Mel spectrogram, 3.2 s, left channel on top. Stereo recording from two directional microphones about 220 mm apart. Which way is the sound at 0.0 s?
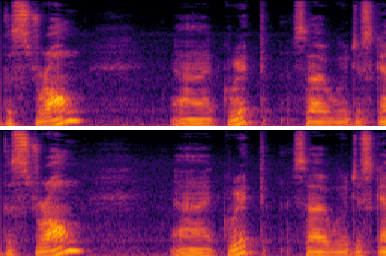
25° right (ahead or behind).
